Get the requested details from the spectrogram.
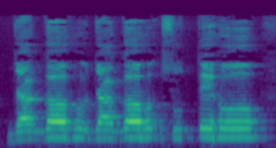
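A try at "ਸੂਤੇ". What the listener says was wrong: ए सूते हो ही उचारण करना, दलेंकड़ ला के सुते हो नहीं कहना, सूते हो।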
